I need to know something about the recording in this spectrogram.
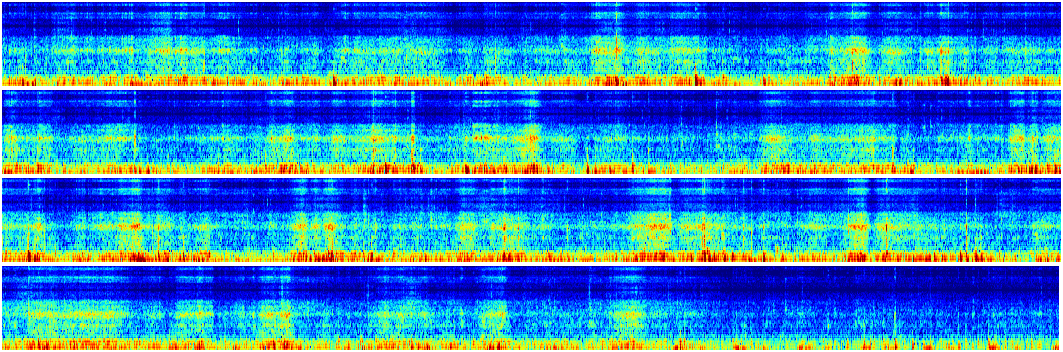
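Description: Stand-up paddleboard paddle dipping and pulling through choppy salt water, the splashy strokes swelling every second or two, with water sloshing against the board and wind rumbling on the microphone.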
